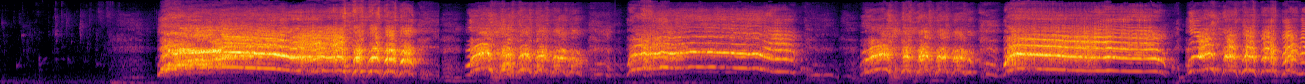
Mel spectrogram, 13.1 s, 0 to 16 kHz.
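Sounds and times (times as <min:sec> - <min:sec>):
person screaming in high wails: 0:06.3 - 0:08.0.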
